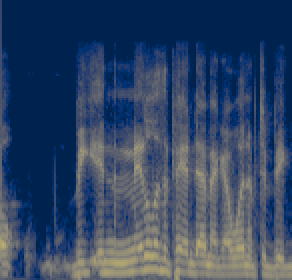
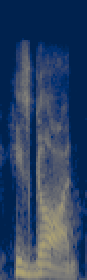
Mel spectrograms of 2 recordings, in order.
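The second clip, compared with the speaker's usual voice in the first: ordinary talk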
